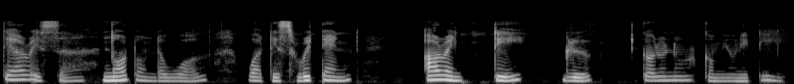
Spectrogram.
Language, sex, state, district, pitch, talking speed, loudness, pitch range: English, female, Arunachal Pradesh, Lower Dibang Valley, 180 Hz, 120 wpm, -22 LUFS, 165-195 Hz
